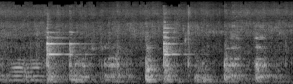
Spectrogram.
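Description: Rasam simmering on the stove, with a soft bubbling sizzle and repeated light stirring and clinking of a utensil against the pot, close by.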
